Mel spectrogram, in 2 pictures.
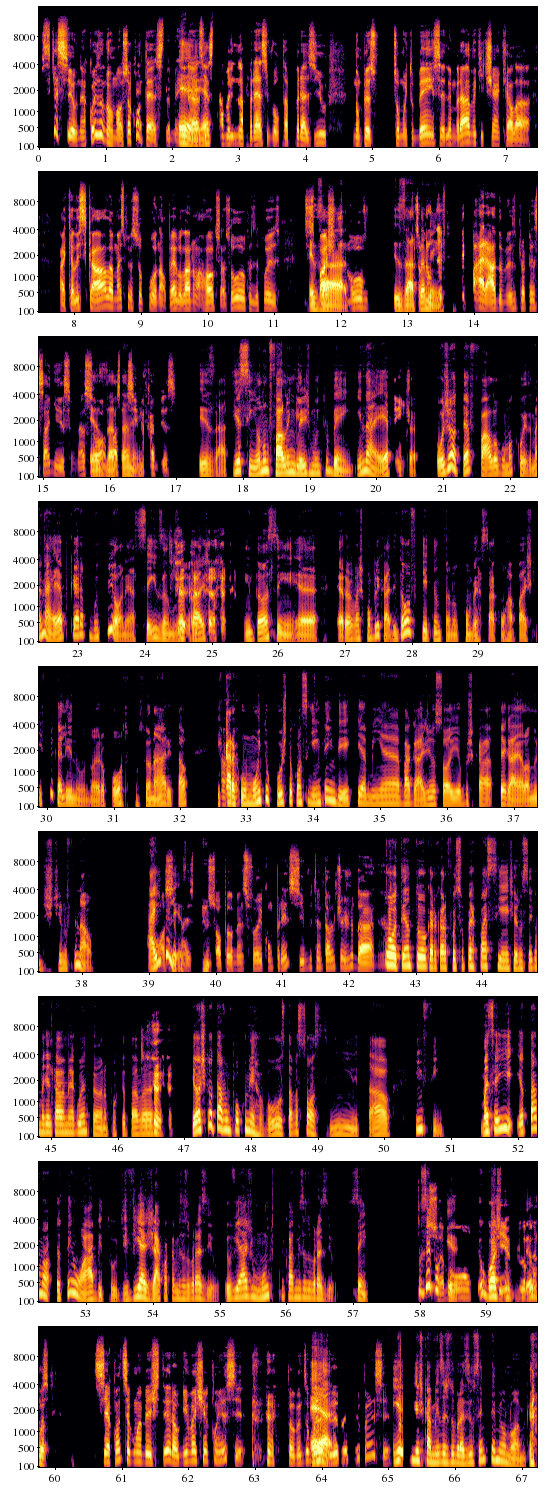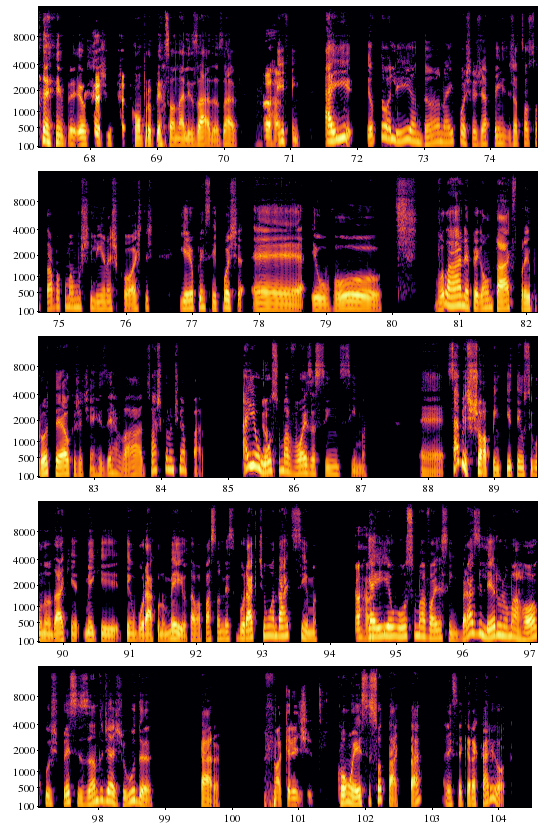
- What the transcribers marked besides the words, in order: tapping; laugh; throat clearing; chuckle; chuckle; chuckle; other background noise; chuckle
- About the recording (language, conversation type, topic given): Portuguese, podcast, Você já caiu em algum golpe durante uma viagem? Como aconteceu?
